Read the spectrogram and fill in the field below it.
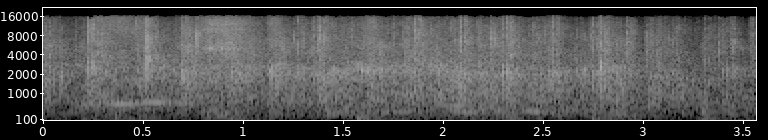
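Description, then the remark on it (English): An audience claps steadily for an 8-year-old boy about to lift weights, a dense, even patter of many hands with no breaks, and faint voices murmur underneath the applause. “Everybody clap for Hudson.”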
